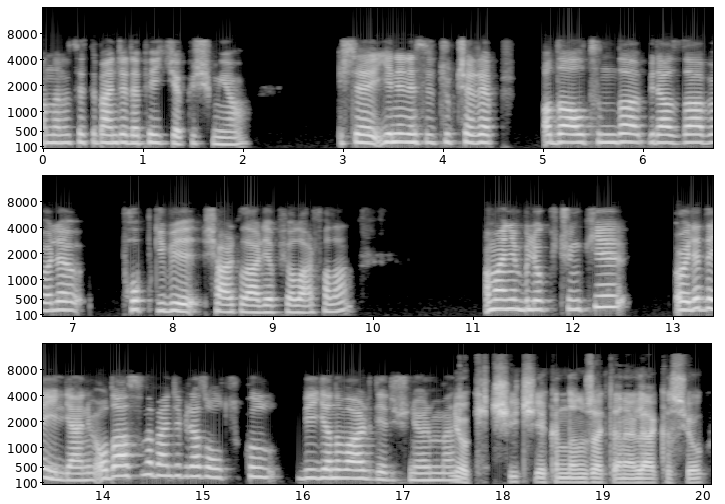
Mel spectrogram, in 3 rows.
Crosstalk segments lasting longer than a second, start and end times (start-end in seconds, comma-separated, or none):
none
